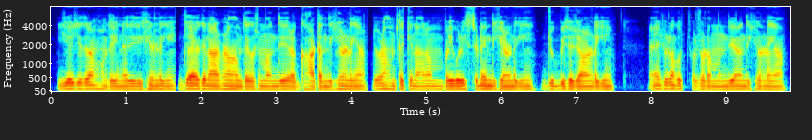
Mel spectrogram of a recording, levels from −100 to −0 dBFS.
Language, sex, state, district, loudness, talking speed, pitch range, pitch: Hindi, male, Uttarakhand, Tehri Garhwal, -20 LUFS, 235 wpm, 100-105 Hz, 100 Hz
